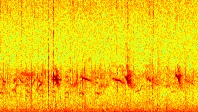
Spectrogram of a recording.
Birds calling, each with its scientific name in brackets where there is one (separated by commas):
Erckel's Francolin (Pternistis erckelii)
